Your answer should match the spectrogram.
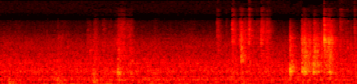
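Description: A few sharp knocks and clinks as a fork is fetched from a kitchen drawer: one faint click about a second and a half in, then a quick cluster near the end.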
